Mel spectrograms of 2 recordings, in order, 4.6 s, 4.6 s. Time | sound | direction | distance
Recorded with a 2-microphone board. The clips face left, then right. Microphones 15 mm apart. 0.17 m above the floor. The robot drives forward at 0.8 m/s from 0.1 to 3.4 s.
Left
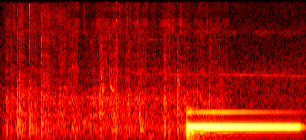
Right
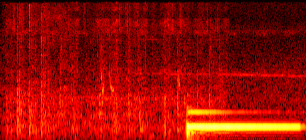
0.2 | writing | 15° left (ahead or behind) | 4 m
2.8 | a guitar | 35° left (ahead or behind) | 1.7 m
